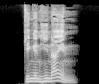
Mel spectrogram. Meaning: inflection of hineingehen: 1. first/third-person plural preterite 2. first/third-person plural subjunctive II
- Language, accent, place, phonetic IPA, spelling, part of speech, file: German, Germany, Berlin, [ˌɡɪŋən hɪˈnaɪ̯n], gingen hinein, verb, De-gingen hinein.ogg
